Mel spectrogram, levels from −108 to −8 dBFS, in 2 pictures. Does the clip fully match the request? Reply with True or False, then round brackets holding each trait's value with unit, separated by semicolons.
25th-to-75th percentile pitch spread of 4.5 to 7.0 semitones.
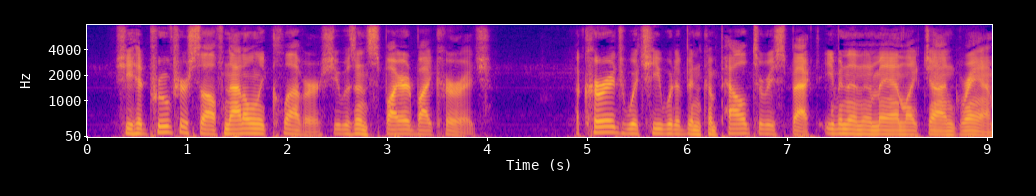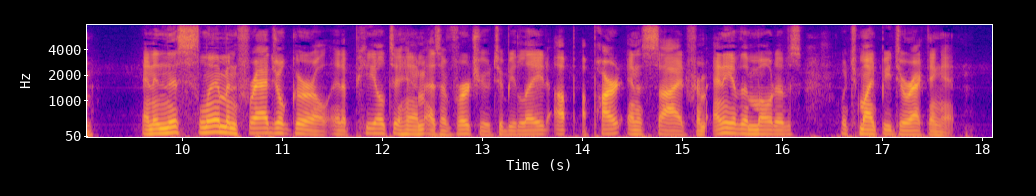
False (3.4 semitones)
